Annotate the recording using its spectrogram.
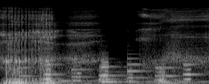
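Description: Cartoon snoring sound effect of a sleeping character: a breathy snore at the start, over light plucked background music.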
